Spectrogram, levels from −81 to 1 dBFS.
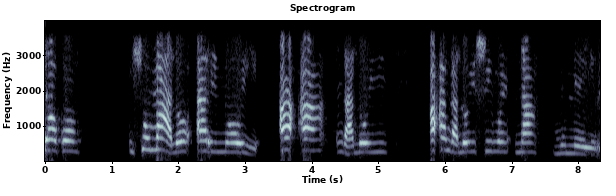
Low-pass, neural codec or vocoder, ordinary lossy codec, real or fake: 3.6 kHz; none; none; real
